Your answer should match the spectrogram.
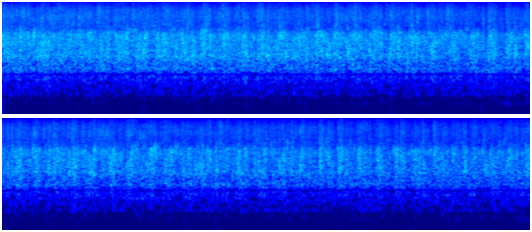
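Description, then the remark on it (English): Sustained audience applause in tribute to the people in Israel fighting for their lives fills the whole stretch, a dense, steady wash of many hands clapping at an even loudness with no voices standing out. “So tonight, I ask the audience, join me in a special moment of tribute and applause to those brave souls in Israel who are fighting for their lives and fighting for freedom for all of us.”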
